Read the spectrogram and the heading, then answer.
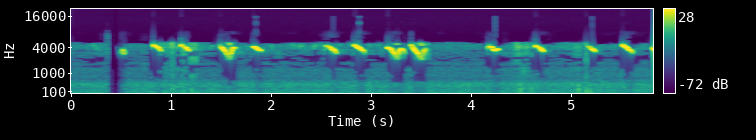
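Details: Young house swallows nesting in a nest box on day 38, growing fast: a steady run of brief, high sharp chirps, often in quick pairs, against faint low background rumble.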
